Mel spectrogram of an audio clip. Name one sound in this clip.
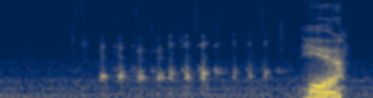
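Footsteps tread softly on grass.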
